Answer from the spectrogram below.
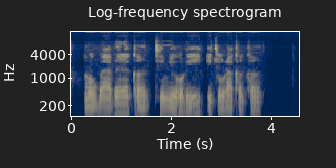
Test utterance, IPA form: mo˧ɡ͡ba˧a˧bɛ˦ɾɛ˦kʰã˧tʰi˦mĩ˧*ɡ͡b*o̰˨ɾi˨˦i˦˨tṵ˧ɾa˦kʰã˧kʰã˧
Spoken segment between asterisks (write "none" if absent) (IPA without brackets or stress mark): none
